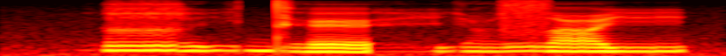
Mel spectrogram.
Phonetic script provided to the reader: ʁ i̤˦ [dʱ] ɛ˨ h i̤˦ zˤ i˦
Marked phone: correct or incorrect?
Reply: correct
